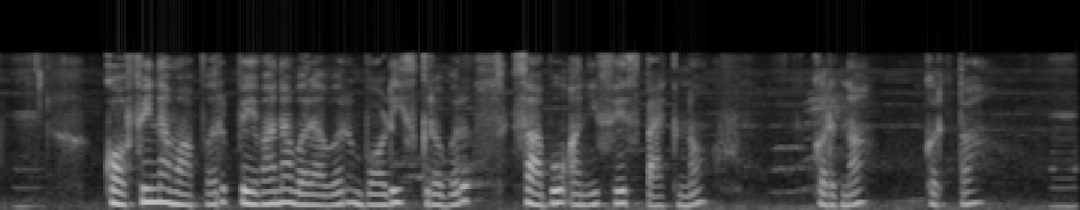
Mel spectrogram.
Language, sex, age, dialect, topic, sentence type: Marathi, female, 25-30, Northern Konkan, agriculture, statement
